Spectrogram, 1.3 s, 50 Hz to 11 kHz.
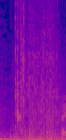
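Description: Dense gunfire rattles in Left 4 Dead 2, overlapping rapid shots forming a continuous loud barrage with booming low end, close and chaotic, with a voice shouting over it.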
